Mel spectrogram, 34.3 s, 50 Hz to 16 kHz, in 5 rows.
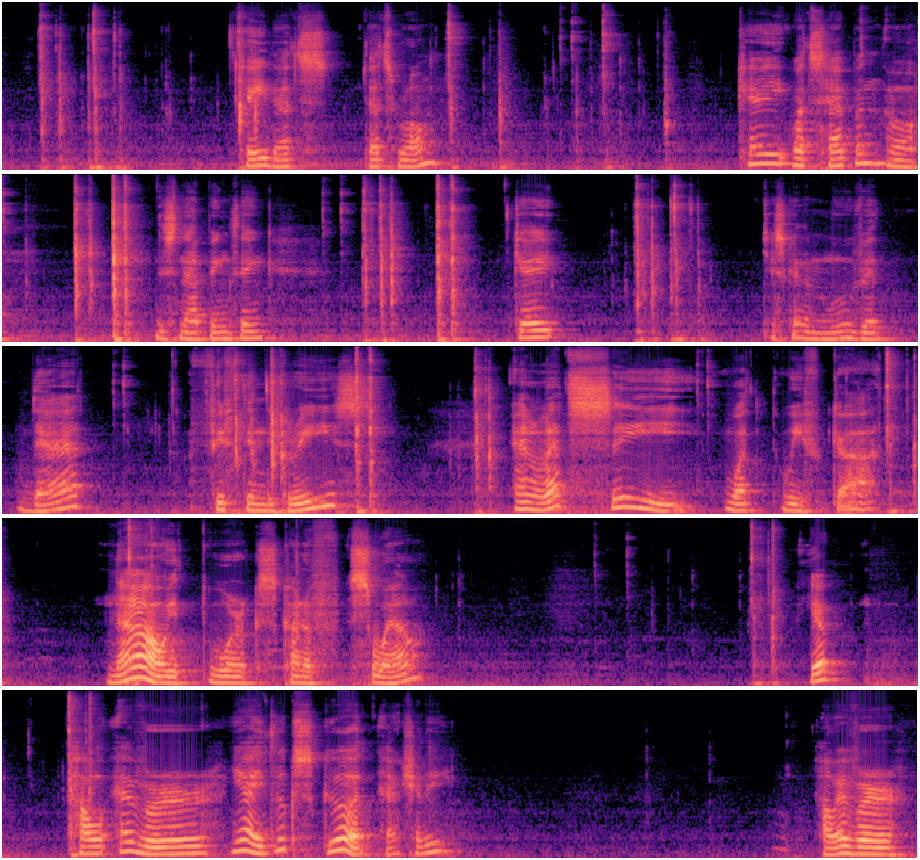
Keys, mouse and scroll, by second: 0.2 r, 1.9 scroll down 4, 2.2-4.1 middle drag, 4.1 click, 4.6 shift+middle click, 4.9 scroll up 1, 6.4-9.6 drag, 9.6 3, 10.7 middle click, 11.6 r, 15.2-16.8 drag, 16.8-17.2 scroll down 1, 17.2 Tab, 17.5-18.9 middle drag, 18.9 click, 19.3-20.3 middle drag, 20.3 space, 21.5 space, 21.8-24.8 middle drag, 25.0-25.7 drag, 25.7-26.2 middle drag, 26.2 space, 28.0 space, 28.1-30.3 middle drag, 30.3 scroll up 1, 30.6-32.5 middle drag, 32.5 scroll down 1, 32.7-33.9 middle drag, 33.9-34.3 scroll down 5.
